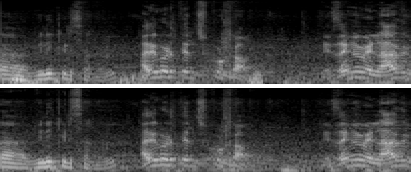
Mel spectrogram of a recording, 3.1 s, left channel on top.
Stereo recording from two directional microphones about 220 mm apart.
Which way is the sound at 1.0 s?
Centre (ahead or behind).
